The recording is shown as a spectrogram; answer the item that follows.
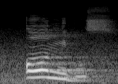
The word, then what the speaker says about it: ônibus: Olha a pronúncia, o puxado. Cômodo. Chega, pesa o nariz, né? Cômodo. Cômodo. Ônibus.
